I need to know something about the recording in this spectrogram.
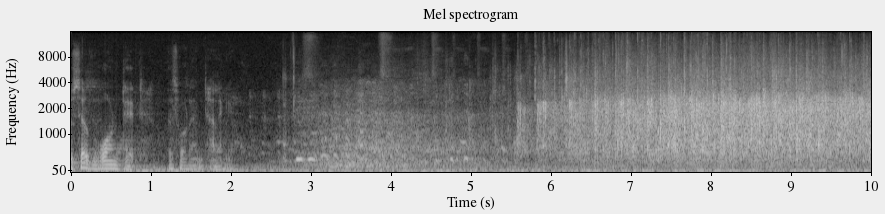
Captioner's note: laughter/Applause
